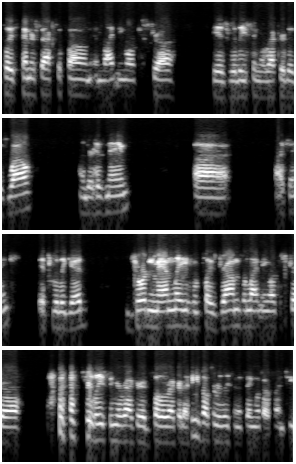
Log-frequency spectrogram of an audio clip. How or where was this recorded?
video call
